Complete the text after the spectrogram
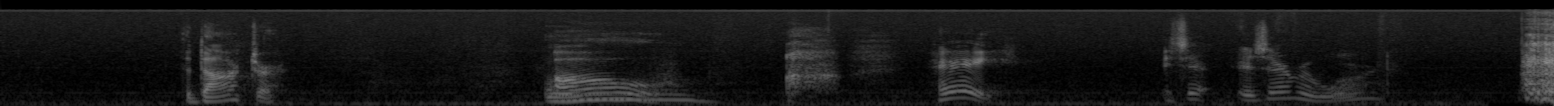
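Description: An older man talks casually close to a microphone.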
